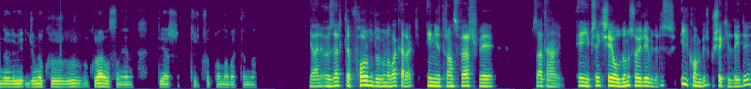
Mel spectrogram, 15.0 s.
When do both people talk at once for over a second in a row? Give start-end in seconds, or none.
none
